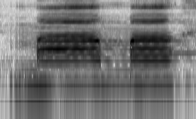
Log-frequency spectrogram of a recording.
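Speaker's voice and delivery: "mamá" as two long level syllables; drawn-out, even "mamá"; two full first tones. Shown as a demonstration. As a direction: hold MA and MA equally, no drop. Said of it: "no se dice mamá".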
